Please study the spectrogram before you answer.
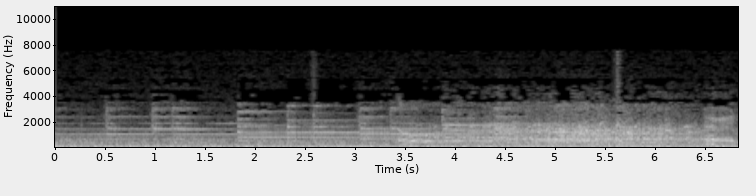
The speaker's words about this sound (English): Let's ring the doorbell.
